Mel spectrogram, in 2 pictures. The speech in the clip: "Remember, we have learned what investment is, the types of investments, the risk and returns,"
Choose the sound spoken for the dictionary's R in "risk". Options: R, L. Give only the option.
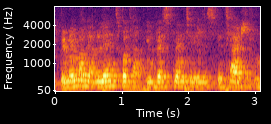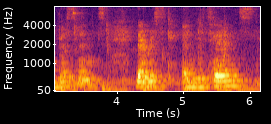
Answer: R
